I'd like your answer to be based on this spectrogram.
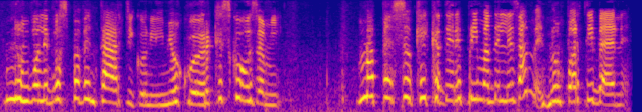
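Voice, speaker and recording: A woman voicing a friendly, apologetic teenage girl in an animated dub. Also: very high-pitched, moderate pace. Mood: kind, apologetic.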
